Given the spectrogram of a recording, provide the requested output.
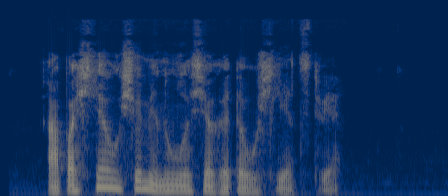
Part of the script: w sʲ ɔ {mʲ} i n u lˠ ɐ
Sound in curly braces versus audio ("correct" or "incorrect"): correct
